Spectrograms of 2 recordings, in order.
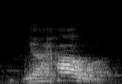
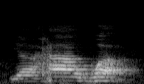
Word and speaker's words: Yahweh: Because the connector makes the A, you drop the A when you have it connected. Alright? So Yah-ha-wah, Yahweh, Yahweh. Alright? The Wah and the Ha become one pronunciation.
